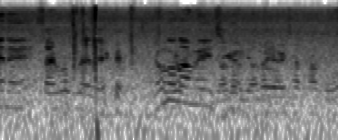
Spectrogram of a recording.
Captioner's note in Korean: ㅋㅋ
